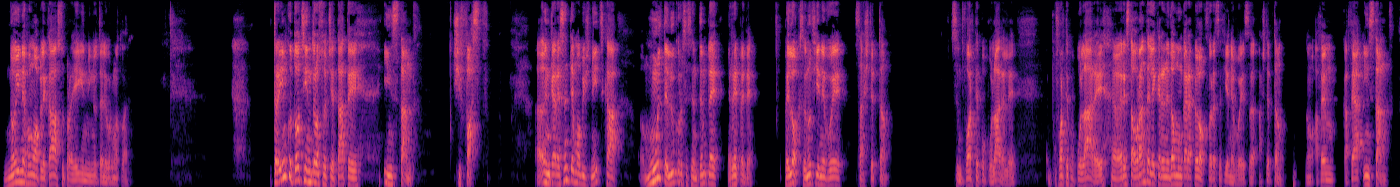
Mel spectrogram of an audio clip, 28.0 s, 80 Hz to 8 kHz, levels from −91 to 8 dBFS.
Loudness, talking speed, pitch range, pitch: -20 LUFS, 125 wpm, 110-145 Hz, 130 Hz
